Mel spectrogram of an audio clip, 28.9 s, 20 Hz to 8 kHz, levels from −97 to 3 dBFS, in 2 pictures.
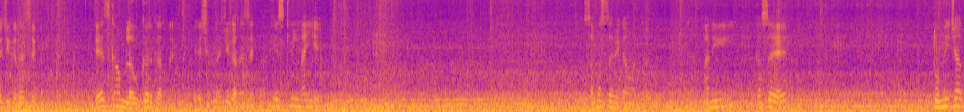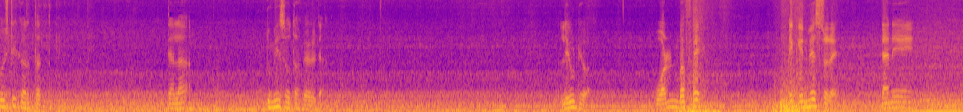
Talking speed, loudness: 85 wpm, -19 LUFS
